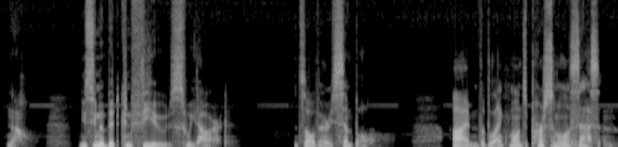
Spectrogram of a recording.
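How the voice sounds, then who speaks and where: A man playing a menacing, infatuated assassin in a boyfriend ASMR roleplay, speaking low, hushed and intimate into a close microphone, teasing and often slipping into whispers. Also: no echo, heavily acted. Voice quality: low, gravelly.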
